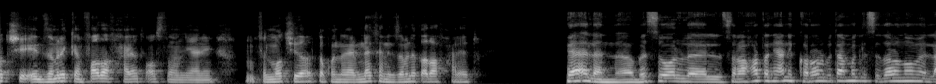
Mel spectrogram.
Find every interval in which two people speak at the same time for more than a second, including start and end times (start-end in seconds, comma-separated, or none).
none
